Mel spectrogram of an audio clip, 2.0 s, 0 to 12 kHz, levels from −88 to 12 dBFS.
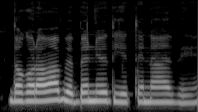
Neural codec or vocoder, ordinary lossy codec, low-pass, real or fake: none; none; none; real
